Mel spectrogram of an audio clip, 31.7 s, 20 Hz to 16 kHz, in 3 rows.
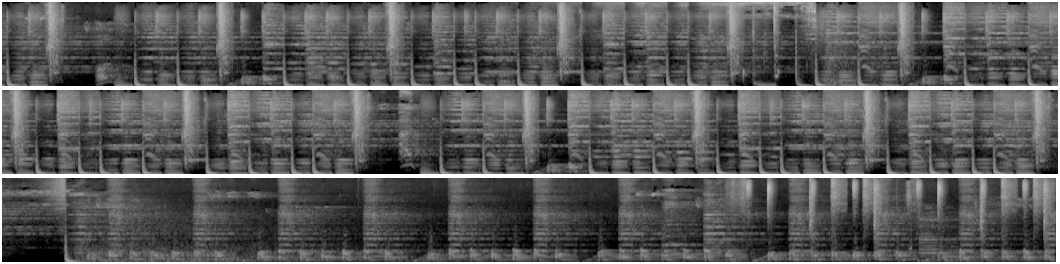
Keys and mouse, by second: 1.4 ctrl+s, 4.6-5.7 drag, 8.0 ctrl+s, 8.3 click, 8.6 shift+middle drag, 8.9 Tab, 9.9 click, 10.7 3, 10.8 click, 11.7 shift+click, 12.4 click, 13.3 click, 15.2 click, 16.2 click, 16.7 click, 17.2 Tab, 18.2-24.8 drag, 25.0-28.2 drag, 28.7-29.7 drag, 30.9 shift+middle click, 31.4 ctrl+s.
